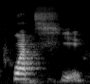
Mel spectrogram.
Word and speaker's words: Poitiers: PY gives you Pie. what sound? Pie? Like a pie? No, Think not pie. again, Giovanni. Not pie.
